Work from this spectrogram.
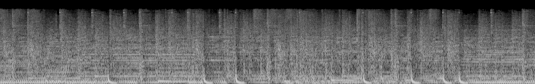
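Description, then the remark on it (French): A dense, sustained burst of rapid gunfire, like a machine gun: a hail of bullets tearing into Little Horse's torso. Sharp repeated shots and booming impacts rattle loudly throughout, with no voices heard. “Encerclé puis lynché par le blanc Sa peau est écarlate mais cette fois-ci par le sang Et une pluie de balles lui défonce le torse Ainsi s'achève l'histoire de Little Horse”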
